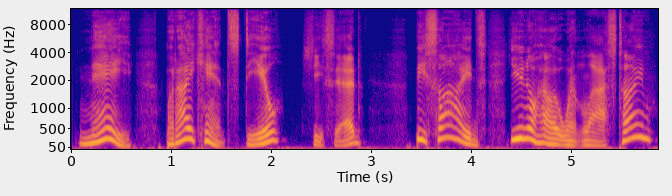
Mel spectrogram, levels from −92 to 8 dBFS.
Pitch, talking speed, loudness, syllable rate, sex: 170 Hz, 155 wpm, -17 LUFS, 3.8 syllables/s, male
